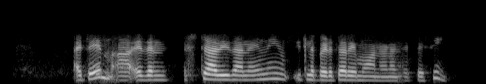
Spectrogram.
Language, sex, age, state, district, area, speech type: Telugu, female, 30-45, Andhra Pradesh, Visakhapatnam, urban, conversation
